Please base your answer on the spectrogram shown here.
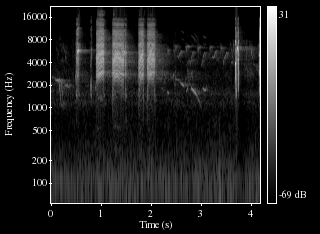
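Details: Wild black francolin uttering loud, harsh, grating calls: a short lead note followed by four broad rasping bursts in rapid succession, then a lone sharp note later, over soft chirps from other small birds.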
